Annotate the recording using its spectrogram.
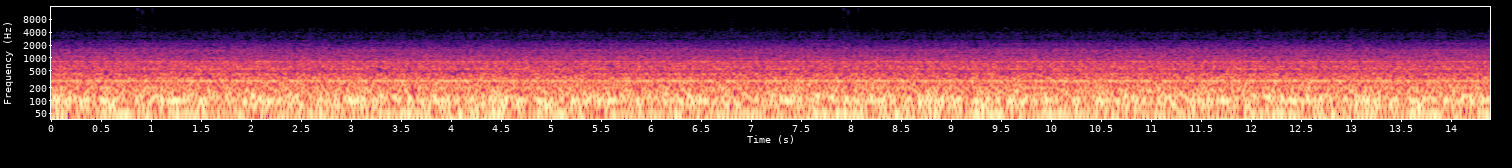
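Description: A train's electric motors hum steadily while the train stands idle.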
